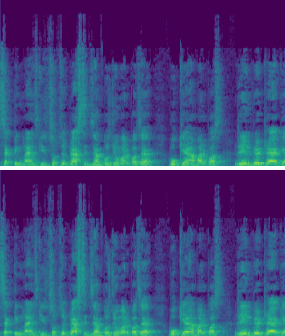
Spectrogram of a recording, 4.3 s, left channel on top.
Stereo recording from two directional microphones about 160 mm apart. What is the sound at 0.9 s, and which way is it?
Speech, 45° right (ahead or behind).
